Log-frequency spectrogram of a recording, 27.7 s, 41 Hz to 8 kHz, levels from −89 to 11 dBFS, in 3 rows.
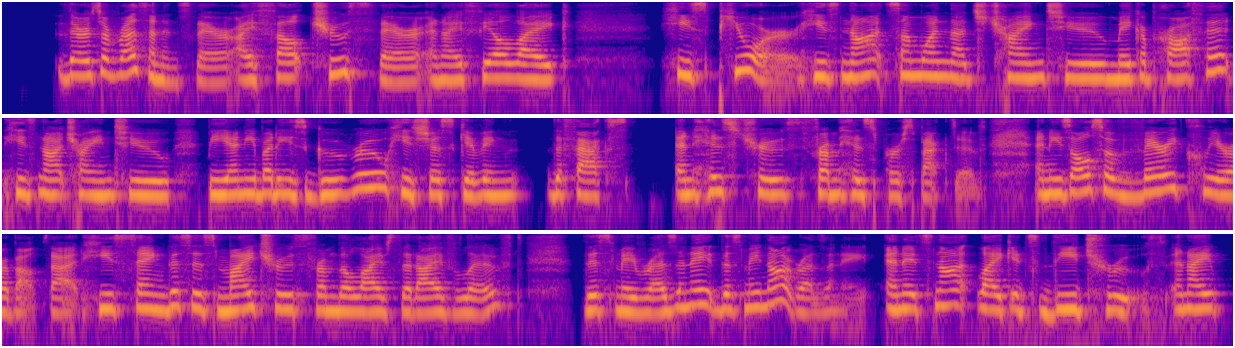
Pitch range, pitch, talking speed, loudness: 215-245 Hz, 225 Hz, 165 wpm, -19 LUFS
